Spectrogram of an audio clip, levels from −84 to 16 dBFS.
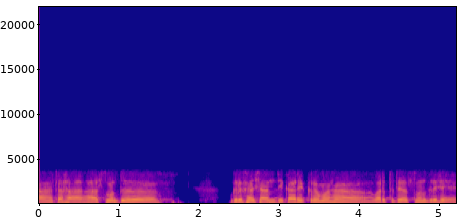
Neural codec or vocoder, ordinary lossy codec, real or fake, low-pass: codec, 16 kHz, 8 kbps, FreqCodec, larger model; Opus, 32 kbps; fake; 3.6 kHz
